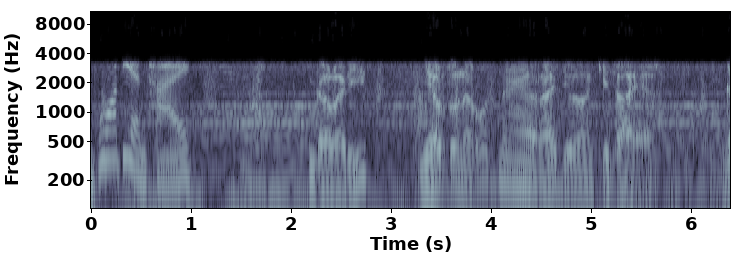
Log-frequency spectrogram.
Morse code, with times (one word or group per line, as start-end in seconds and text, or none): none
